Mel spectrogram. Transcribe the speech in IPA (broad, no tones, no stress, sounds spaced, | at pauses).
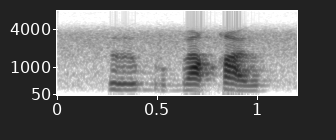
ɯ b ʊ b a q ɯ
